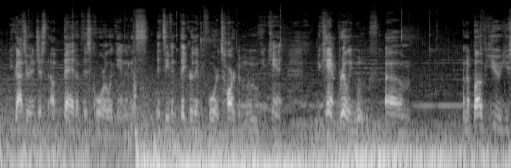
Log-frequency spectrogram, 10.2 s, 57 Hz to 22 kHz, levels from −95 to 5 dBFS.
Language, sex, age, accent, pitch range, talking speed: English, male, 30-49, American, 75-100 Hz, 190 wpm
